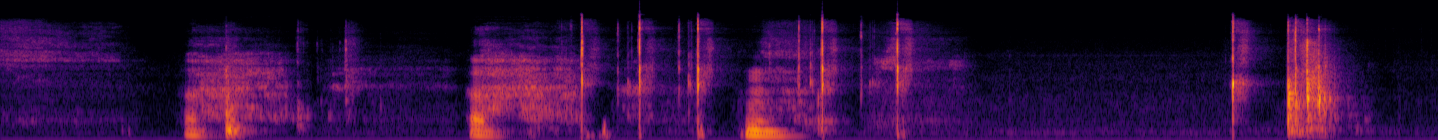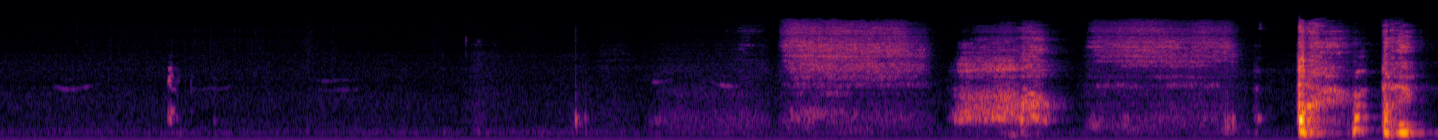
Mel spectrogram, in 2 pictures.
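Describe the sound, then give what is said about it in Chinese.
A harsh coughing fit after smoking too fast: clusters of rough, throaty coughs broken by short pauses, with gasping breaths between bursts and a final few hacking coughs near the end. “抽太急了，抢到了，抢到了！”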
